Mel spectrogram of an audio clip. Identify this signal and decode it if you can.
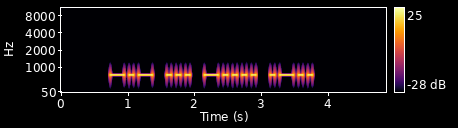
Morse code, heard as a keyed tone, about 17 wpm, 700 Hz. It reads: KS6L
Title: USA Call Signs - 4 Characters - Repeated 2x - 17wpm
